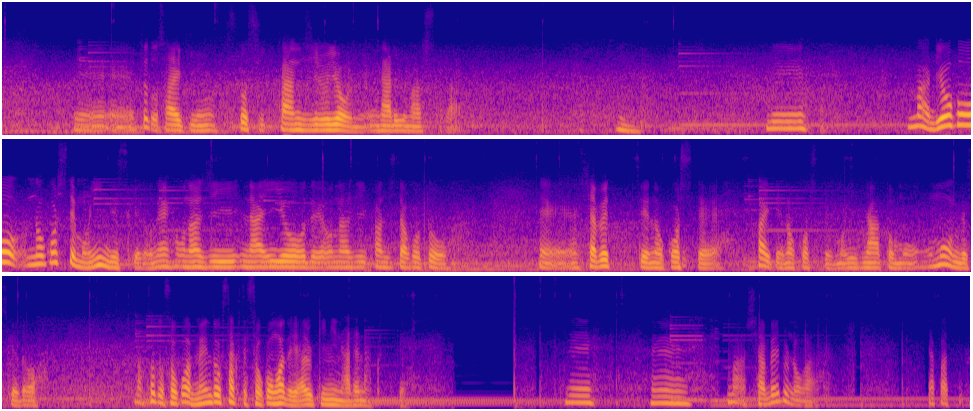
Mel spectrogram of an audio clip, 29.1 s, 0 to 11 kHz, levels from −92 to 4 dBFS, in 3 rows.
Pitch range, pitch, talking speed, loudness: 115-145 Hz, 130 Hz, 250 characters per minute, -22 LUFS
